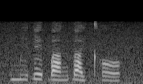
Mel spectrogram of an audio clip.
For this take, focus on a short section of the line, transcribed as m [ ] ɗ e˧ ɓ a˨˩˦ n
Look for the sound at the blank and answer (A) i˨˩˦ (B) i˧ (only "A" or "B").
A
